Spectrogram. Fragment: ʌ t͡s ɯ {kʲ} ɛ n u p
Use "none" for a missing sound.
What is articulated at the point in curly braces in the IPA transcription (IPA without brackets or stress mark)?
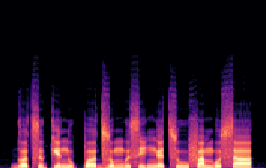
kʲ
